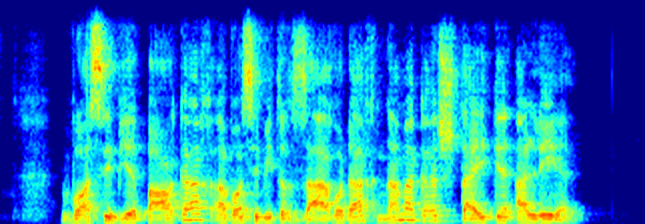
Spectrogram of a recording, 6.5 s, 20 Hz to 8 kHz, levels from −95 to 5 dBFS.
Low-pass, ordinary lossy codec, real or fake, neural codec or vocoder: 7.2 kHz; Opus, 64 kbps; real; none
